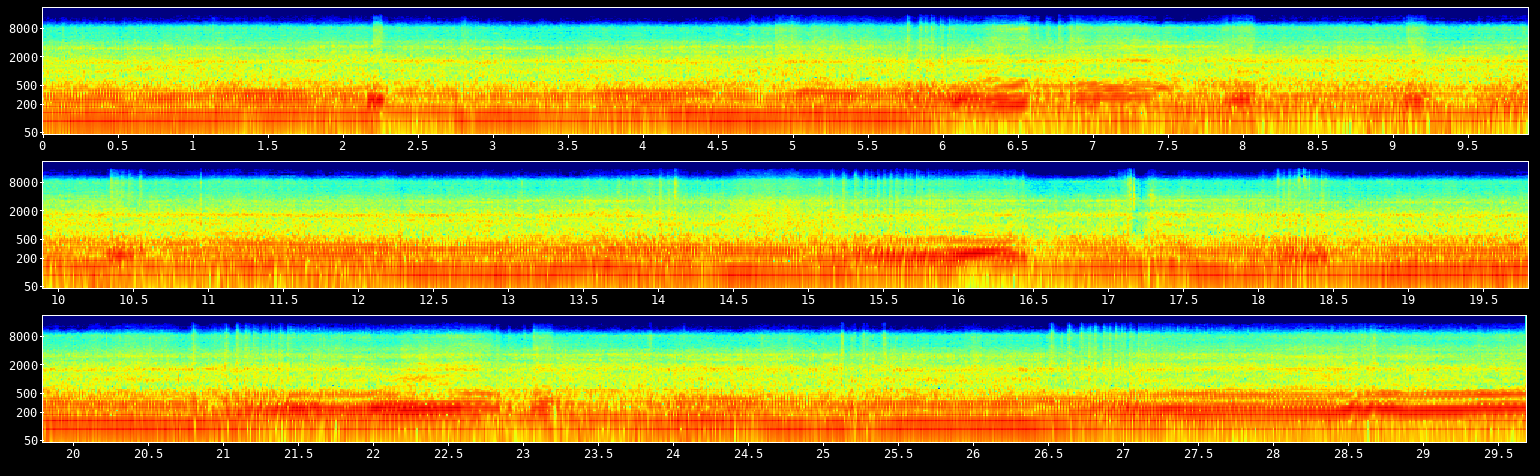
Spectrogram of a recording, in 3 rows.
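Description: Two-stroke 300cc dirt bike engine, a fuel-injected Husqvarna TE 300i, running under a rider's throttle: its pitch rises and falls again and again every second or two as it is revved and backed off.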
